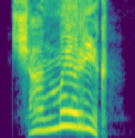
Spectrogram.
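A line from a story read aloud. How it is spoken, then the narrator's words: Girl's exclamation. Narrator (Russian): воскликнула девушка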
